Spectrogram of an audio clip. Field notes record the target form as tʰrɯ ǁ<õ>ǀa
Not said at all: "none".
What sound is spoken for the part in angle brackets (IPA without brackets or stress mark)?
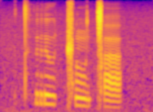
õ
